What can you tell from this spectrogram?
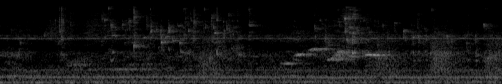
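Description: Water poured in a thin stream from a steel saucepan into a small steel measuring cup, trickling and dripping faintly.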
